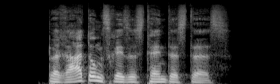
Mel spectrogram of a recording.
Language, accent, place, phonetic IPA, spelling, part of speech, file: German, Germany, Berlin, [bəˈʁaːtʊŋsʁezɪsˌtɛntəstəs], beratungsresistentestes, adjective, De-beratungsresistentestes.ogg
- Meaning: strong/mixed nominative/accusative neuter singular superlative degree of beratungsresistent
